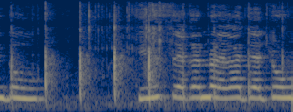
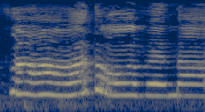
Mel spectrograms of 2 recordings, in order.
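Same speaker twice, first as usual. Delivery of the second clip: slow stretched count; drawn-out call; 3 semitones higher, 6 dB louder, much slower than usual. Real, not acted. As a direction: draw out the last number. Final seconds of the contest.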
